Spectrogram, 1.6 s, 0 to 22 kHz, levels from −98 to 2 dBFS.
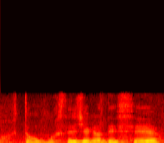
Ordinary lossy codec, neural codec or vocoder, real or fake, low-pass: none; none; real; none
